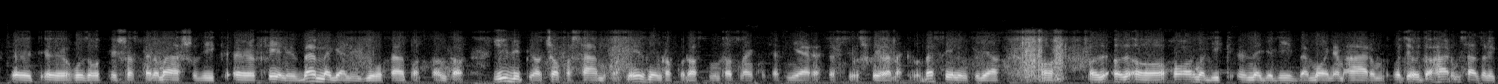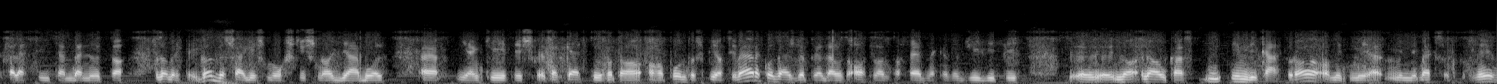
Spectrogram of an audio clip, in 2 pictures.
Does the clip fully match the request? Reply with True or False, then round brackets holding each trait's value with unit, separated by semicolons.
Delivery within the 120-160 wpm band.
True (150 wpm)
